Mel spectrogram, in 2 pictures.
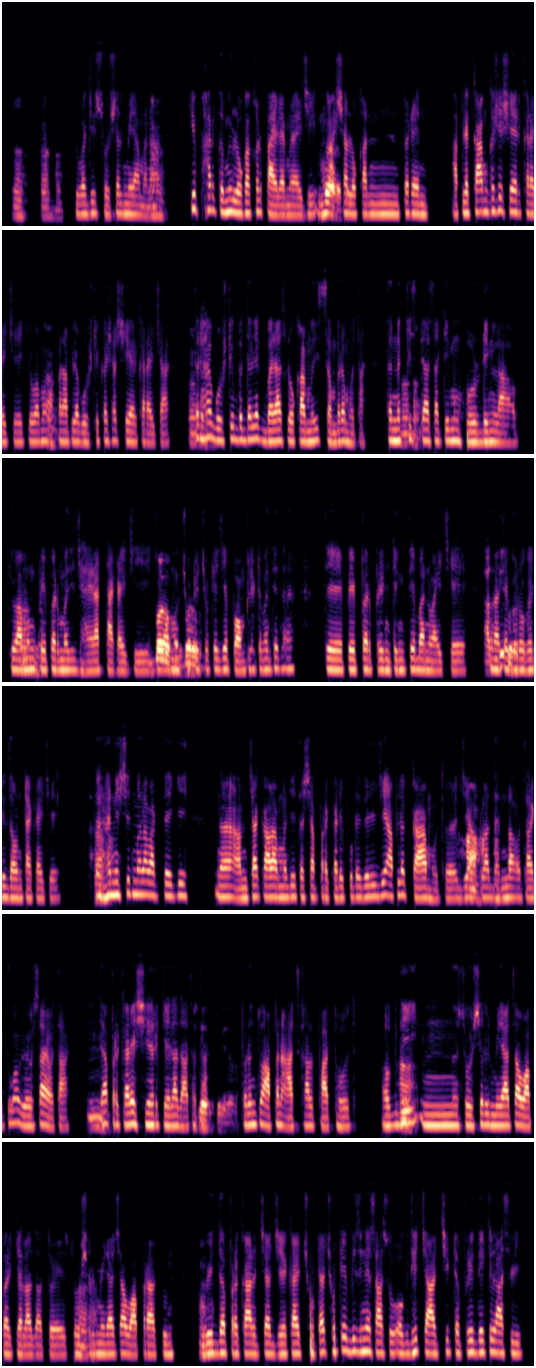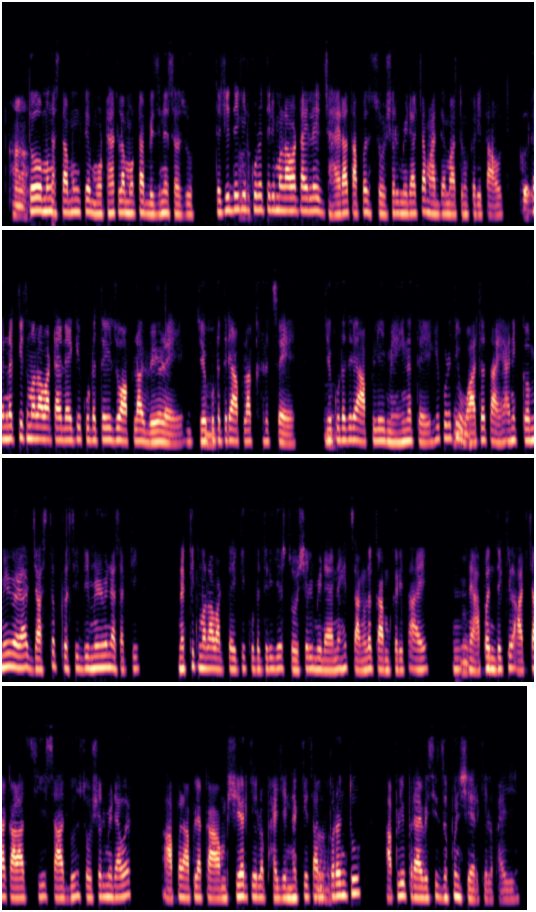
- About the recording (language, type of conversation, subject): Marathi, podcast, सोशल मीडियावर आपले काम शेअर केल्याचे फायदे आणि धोके काय आहेत?
- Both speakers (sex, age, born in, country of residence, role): male, 20-24, India, India, guest; male, 50-54, India, India, host
- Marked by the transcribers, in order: other noise; in English: "शेअर"; in English: "शेअर"; in English: "होर्डिंग"; in English: "पॉम्पलेट"; "पॅम्पलेट्स" said as "पॉम्पलेट"; in English: "पेपर प्रिंटिंग"; in English: "शेअर"; in English: "शेअर"; tapping; "वाटत आहे" said as "वाटायलय"; unintelligible speech; "वाटत आहे" said as "वाटायलय"; in English: "शेअर"; in English: "प्रायव्हसी"; in English: "शेअर"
